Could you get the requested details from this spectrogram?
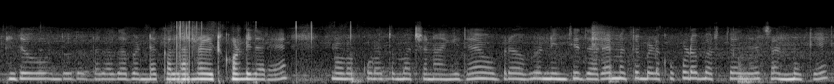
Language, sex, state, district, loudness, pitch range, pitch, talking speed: Kannada, female, Karnataka, Dharwad, -20 LUFS, 245-265 Hz, 255 Hz, 95 wpm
